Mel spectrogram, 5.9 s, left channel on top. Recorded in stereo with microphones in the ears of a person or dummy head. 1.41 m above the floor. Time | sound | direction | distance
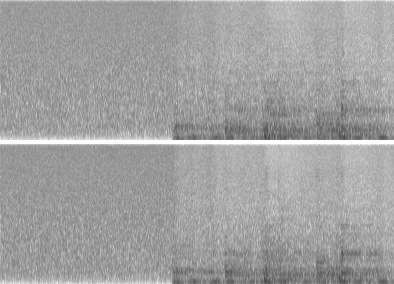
2.6 | running footsteps | 55° right (ahead or behind) | 2.5 m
